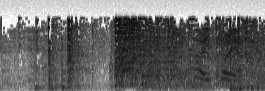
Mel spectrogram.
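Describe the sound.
Bicycle being pushed into a cupboard too small for it: a few knocking, clattering bumps, then a voice speaking.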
